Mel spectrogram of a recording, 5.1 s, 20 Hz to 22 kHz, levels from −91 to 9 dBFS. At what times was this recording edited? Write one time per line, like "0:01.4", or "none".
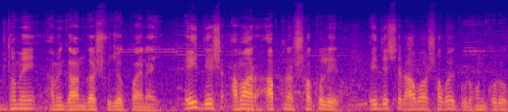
0:01.7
